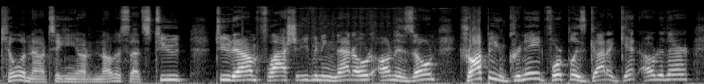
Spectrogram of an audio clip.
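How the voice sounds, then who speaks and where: A man's enthusiastic, high-pitched voice rises and falls in very wide pitch swings. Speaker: MLG shoutcaster. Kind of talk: live video game shoutcasting commentary. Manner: fluent, enthusiastic play-by-play.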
